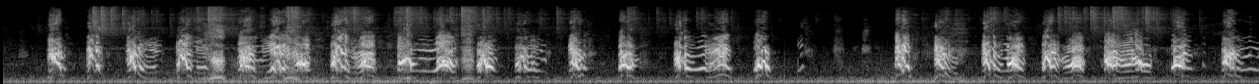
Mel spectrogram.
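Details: Jagdterrier baying at a raccoon caught in a dog-proof trap at a deer feeder: loud, rapid, ringing barks with an upward inflection, about twenty in quick bursts, with a brief pause near the middle and a steady low hum underneath.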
